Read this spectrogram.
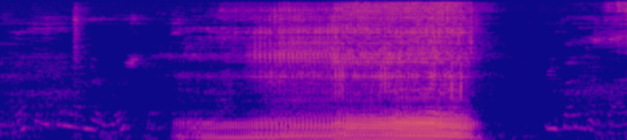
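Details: Bulldog puppy snoring: one long, loud, rumbling snore on a single breath, rough and vibrating, between quiet breaths; snoring in a flat-faced puppy.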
